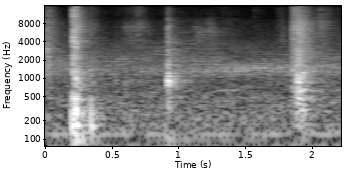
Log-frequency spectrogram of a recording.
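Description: Cardboard trading-card hobby box being handled and put down on a table: a sharp knock just after the start, a faint tick about a second in, and a louder knock near the end.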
